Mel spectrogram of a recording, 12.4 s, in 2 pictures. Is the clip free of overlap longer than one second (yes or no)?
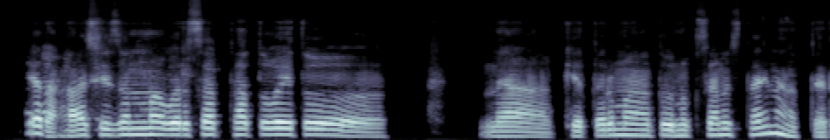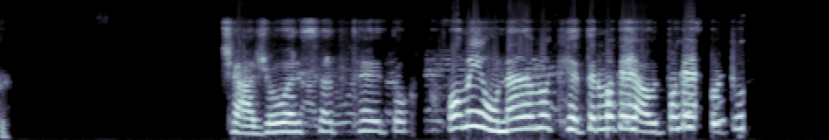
no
